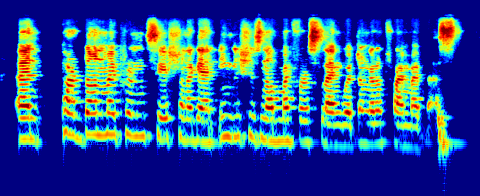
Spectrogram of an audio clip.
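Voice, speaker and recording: Ordinary pitch variation in a fairly high female voice. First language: not English. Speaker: figure drawing teacher. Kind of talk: online class instruction.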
